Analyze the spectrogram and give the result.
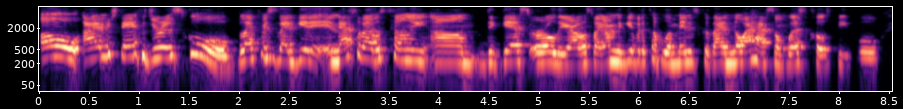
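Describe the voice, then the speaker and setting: A woman's voice: fairly high pitch, fast talker, few pauses, a bit bright. A woman in her forties hosting a live stream, chatting casually and informally with her viewers as if among girlfriends. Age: 40s. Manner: chatty and informal, addresses viewers as sis and honey. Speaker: host of a live chat stream.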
